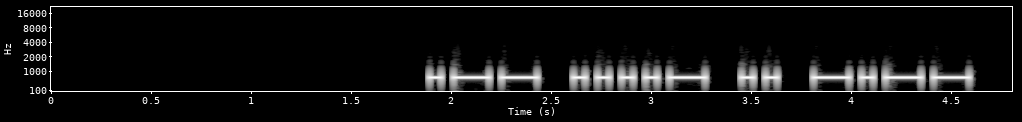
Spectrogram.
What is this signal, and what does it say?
Morse code, heard as a keyed tone, about 21 wpm, 700 Hz. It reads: W4IY
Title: USA Call Signs - 4 Characters - Repeated 3x - 20wpm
